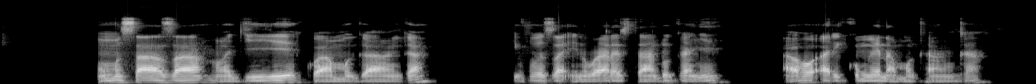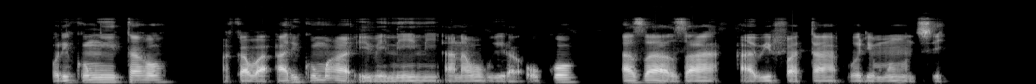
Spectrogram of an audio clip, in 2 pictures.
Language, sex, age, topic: Kinyarwanda, male, 18-24, health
